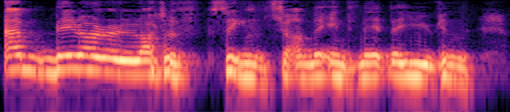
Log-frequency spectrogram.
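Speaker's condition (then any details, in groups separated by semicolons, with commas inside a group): Cerebral palsy, mild; speech affected a bit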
